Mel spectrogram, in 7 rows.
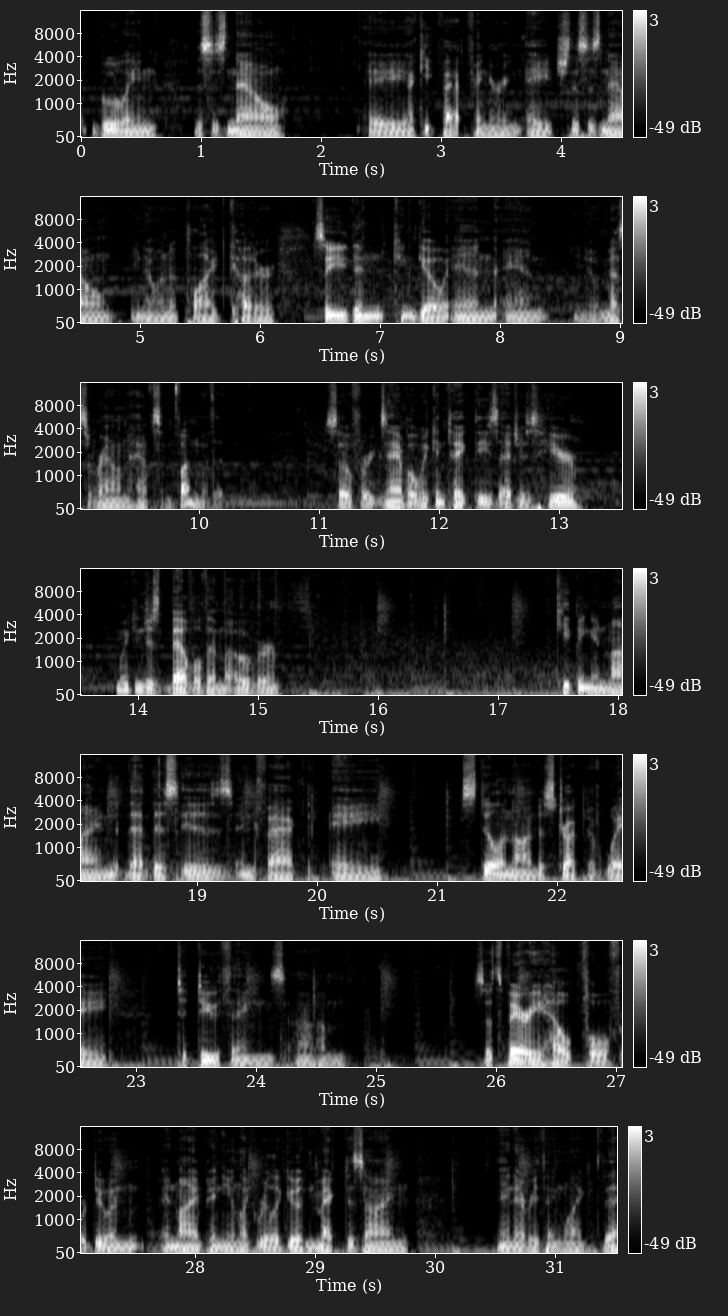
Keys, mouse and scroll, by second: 0.3-1.0 scroll down 1, 1.0-2.0 scroll down 1, 1.0 h, 2.3 ctrl+z, 3.4 middle click, 4.1 g, 6.2 scroll up 2, 6.6 middle click, 7.2 Tab, 7.4-9.0 scroll up 1, 9.0 click, 9.3 scroll down 2, 10.1-10.4 scroll up 1, 10.5 middle click, 11.8 shift+click, 12.1 middle click, 13.0 ctrl+b, 15.8 middle click, 16.6 Tab, 16.8-18.6 scroll down 1, 18.6-19.0 scroll down 2, 18.6 h, 19.8 ctrl+z, 20.3 g, 23.1 middle click, 24.0-24.4 scroll up 4, 24.3 middle click, 25.2-25.8 scroll down 4, 25.6 middle click, 28.2 click, 28.5 scroll up 3, 28.9 shift+middle click, 29.3 g.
